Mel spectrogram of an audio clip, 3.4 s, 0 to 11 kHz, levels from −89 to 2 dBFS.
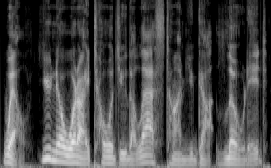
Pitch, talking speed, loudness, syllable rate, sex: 115 Hz, 230 wpm, -20 LUFS, 4.5 syllables/s, male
